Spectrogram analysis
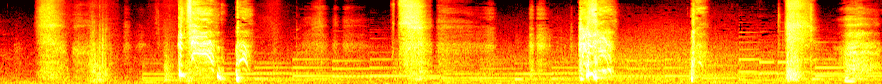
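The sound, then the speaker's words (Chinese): A voice imitating sneezing in an audio drama gives several sharp, breathy bursts separated by pauses. Soft sustained music tones play underneath. “接着又狠狠打了个喷嚏”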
